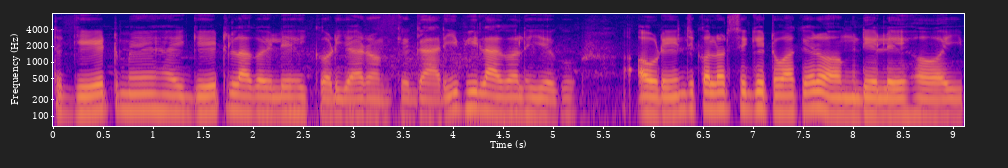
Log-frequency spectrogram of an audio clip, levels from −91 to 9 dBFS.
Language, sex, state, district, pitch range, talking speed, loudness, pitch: Bajjika, male, Bihar, Vaishali, 110-130 Hz, 150 wpm, -25 LUFS, 115 Hz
